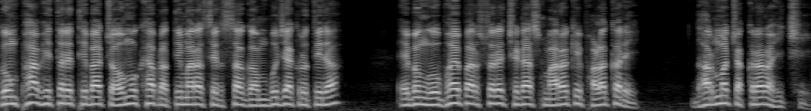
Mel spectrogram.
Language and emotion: Odia, neutral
